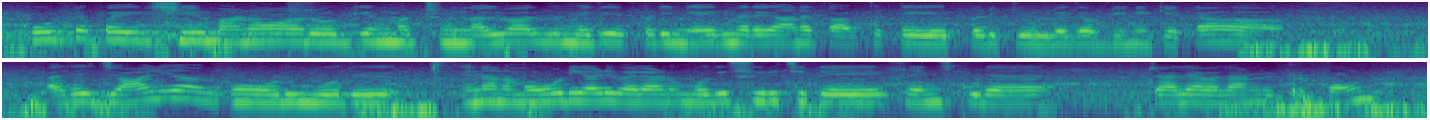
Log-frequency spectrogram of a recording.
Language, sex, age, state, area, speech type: Tamil, female, 18-30, Tamil Nadu, urban, spontaneous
